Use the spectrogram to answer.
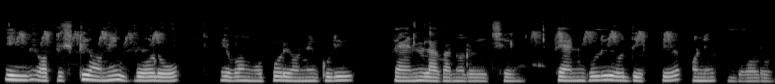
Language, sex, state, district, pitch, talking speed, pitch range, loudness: Bengali, female, West Bengal, Kolkata, 180 Hz, 130 wpm, 165-190 Hz, -25 LUFS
